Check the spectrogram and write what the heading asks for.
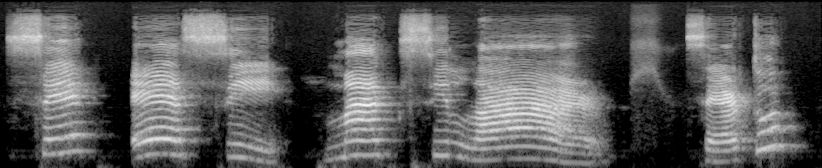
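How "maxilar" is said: "Maxilar" hugely drawn out, mak-si-laar. Shown as a demonstration. Teacher confirming CS to pupils, "Maxilar" in long syllables. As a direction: dictate "Maxilar" very slowly with clear ks. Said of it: "Tem som de C S".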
